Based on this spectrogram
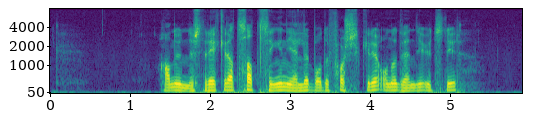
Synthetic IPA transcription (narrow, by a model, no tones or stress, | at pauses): hɑnʉnəʂt̪ɾeːkəɾɑt̪sɑt̪sɪŋənjɛlːəɾboːd̪əfɔʂkəɾəʔo̰ːnœd̪ʋɛnd̪ɪəʔʉːt̪st̪yːɾ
